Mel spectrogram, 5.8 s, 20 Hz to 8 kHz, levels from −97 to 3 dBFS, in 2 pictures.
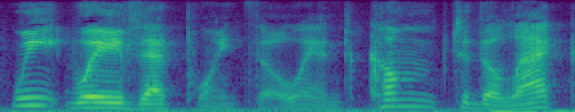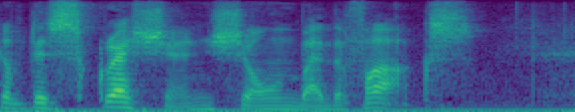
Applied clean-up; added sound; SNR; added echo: none; none; none; none.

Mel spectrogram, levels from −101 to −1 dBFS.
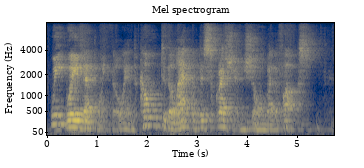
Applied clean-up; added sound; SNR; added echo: neural separator model SepFormer DNS4.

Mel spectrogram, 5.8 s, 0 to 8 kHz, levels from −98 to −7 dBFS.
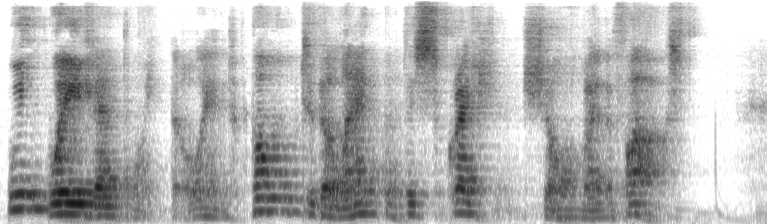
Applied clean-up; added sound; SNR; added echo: neural mask model DeepFilterNet 3.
